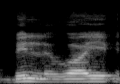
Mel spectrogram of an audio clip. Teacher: Alif lam dibaca dengan idhar atau jelas bil ghaib. Ada tanda sukun di atas huruf alif lam sukun. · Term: alif lam qamariyah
